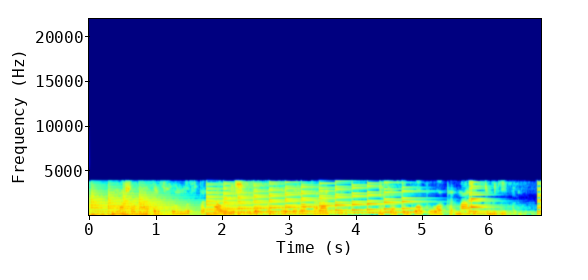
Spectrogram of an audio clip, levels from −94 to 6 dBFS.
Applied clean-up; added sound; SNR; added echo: none; Keyboard (musical); -2 dB; reverberation time 1.9 s.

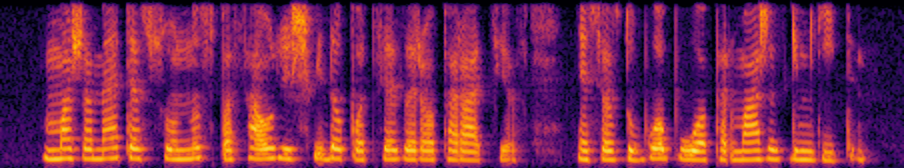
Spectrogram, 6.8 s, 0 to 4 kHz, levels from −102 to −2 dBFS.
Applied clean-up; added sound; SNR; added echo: none; none; none; none.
